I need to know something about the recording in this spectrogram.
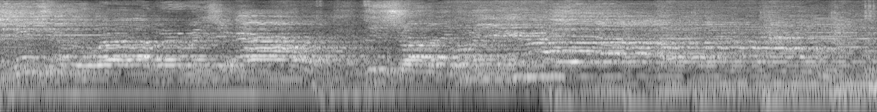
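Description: Live worship band playing a gospel song: several voices singing together over acoustic guitar and electric bass.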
